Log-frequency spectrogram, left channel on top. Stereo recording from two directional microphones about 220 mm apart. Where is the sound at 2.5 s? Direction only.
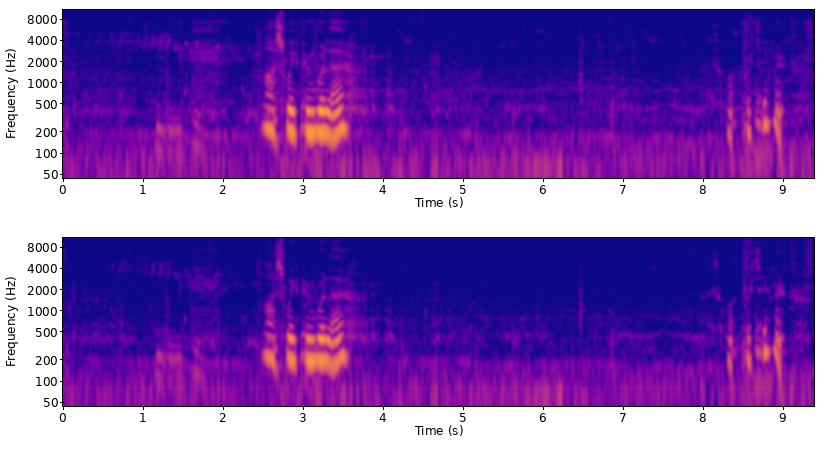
5° left (ahead or behind).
